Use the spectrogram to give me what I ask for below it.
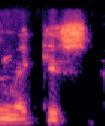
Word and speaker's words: Mekes: I'm not sure how to say your name. I'm so sorry. There we go. Yes, please. My name is, okay, it's Mekes. The pronunciation is Mekes.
